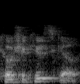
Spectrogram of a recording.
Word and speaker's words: Kosciusko: industrial district across yeah my friends that live there always pronounced at kosher Cusco so cool wow I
